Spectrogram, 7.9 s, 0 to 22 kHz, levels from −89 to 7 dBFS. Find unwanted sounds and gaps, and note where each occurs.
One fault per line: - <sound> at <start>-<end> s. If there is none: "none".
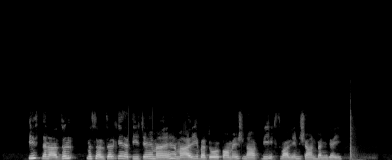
- thud at 7.0-7.3 s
